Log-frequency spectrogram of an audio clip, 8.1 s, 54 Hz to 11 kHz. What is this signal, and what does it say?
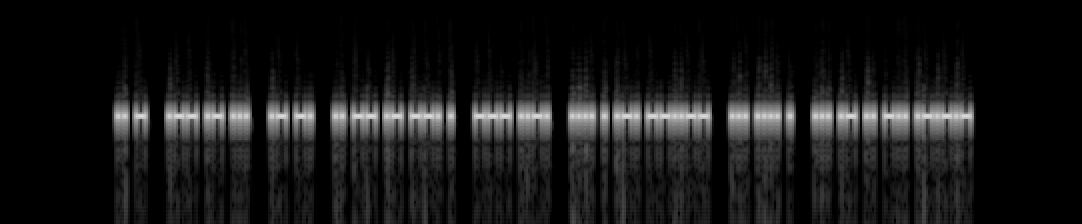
Morse code, heard as a keyed tone, about 50 wpm, 700 Hz. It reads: IT WAS AN IMAGE OF HER, SHE SAID.
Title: Sentences from Top 1000 Words - Review Part 4 - 50wpm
